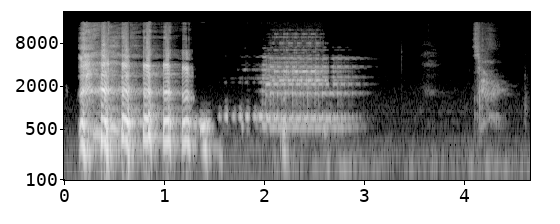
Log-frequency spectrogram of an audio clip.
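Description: A mobile phone rings loudly with an incoming call from a Jamaican dad, a quick run of repeated electronic tones sliding into a longer held chime, then cutting off to near silence.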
